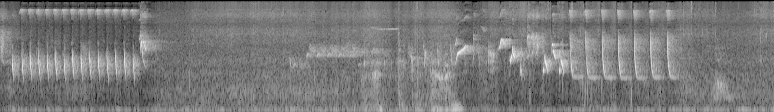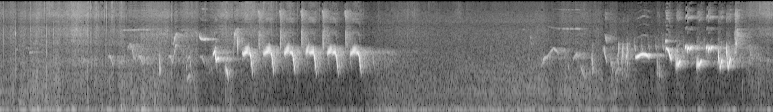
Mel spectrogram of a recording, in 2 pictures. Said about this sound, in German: Also ich stehe jetzt bei der Hotspot Nachtigall. Und das ist auch die von der ersten Aufnahme. Das ist die, als allererstes hier ankam.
